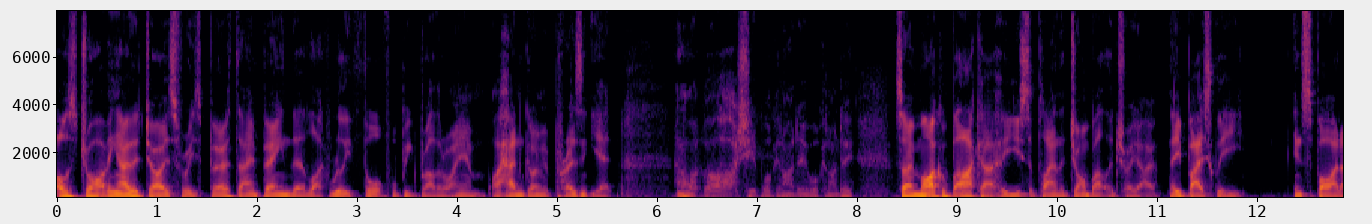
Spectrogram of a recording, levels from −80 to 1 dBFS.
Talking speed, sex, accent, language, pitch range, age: 250 wpm, male, Australian, English, 95-120 Hz, 30-49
